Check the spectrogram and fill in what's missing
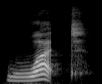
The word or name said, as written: what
